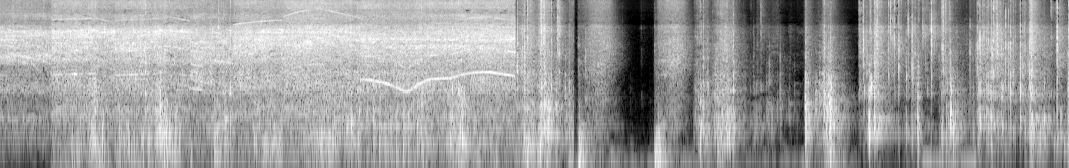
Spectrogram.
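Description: An electric drill runs steadily for about five seconds and then stops. After that come short bursts of crinkling and clicking from a clear plastic blister tray being handled.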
